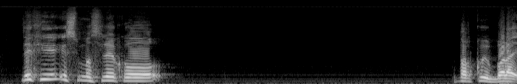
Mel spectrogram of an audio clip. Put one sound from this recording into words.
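An elderly man speaks calmly and close to a microphone.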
